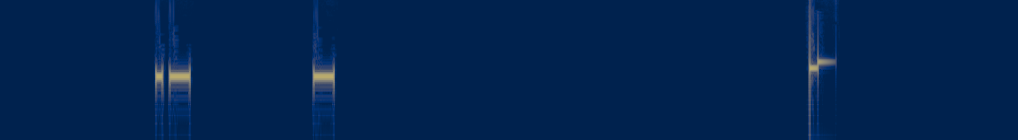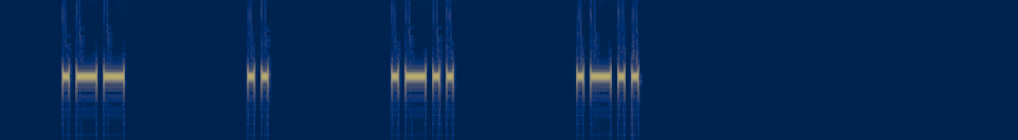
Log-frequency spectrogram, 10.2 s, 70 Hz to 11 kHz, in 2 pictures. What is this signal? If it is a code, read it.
Morse code, heard as a keyed tone, about 36 wpm, spaced as for 12 wpm, 690 Hz. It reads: AT WILL
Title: 6x Character Spacing - Top 200 Words - 35wpm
